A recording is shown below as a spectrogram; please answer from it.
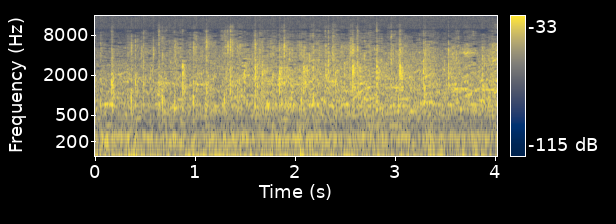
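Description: Near silence: faint background noise with a low hum through the microphone.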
